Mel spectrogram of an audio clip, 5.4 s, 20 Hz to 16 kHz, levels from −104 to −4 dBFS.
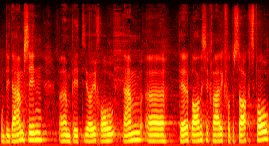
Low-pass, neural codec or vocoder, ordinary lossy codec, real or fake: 14.4 kHz; none; none; real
